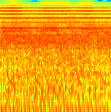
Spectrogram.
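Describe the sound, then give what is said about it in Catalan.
A swarm of fighter planes circles Pilaf's floating airship, roaring overhead in a loud, dense, continuous wash of engine noise that stays steady throughout, with no single plane standing out. “Un eixam d'avions de combat envolten la nau aèria flotant d'en Pilaf.”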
